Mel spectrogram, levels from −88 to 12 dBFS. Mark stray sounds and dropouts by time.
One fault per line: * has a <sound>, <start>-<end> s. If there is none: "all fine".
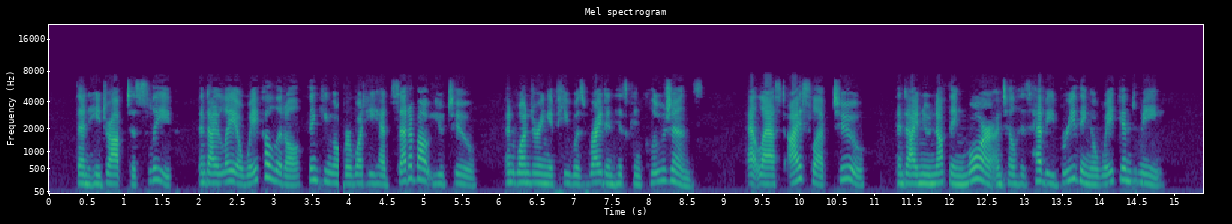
* has a dropout, 3.9-3.9 s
